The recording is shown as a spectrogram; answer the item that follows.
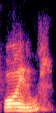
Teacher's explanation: también en griegos son una característica yo intentaré pronunciar foedus porque se supone que la vocal digamos más fuerte es la primera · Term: diptongos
